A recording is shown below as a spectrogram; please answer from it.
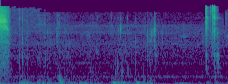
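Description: Near silence: room tone with a faint low rumble.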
